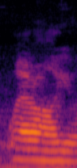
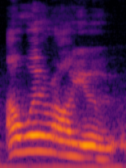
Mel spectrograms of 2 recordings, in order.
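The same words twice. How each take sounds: First: Said in the usual way. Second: A slower, higher and louder call. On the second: Retold or imitated. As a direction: call out slowly to find them. Driver calling out retold.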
